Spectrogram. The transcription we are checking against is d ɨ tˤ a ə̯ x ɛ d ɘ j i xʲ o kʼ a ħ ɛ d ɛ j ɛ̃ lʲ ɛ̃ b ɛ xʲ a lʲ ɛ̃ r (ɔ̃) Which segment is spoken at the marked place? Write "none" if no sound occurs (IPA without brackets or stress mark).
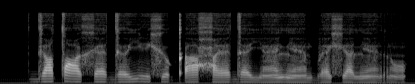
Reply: õ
